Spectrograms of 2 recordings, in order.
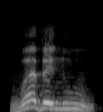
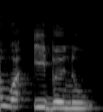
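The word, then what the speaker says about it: وابن: On ne dit pas wa ibenu. Notre règle dit que le hamzatul was, on le prononce qu'au début. Et pas au milieu. Lui, on ne le prononce pas. On fait la liaison. C'est comme s'il n'est pas là.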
